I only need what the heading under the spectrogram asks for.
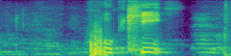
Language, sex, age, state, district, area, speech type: Assamese, male, 18-30, Assam, Jorhat, urban, read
